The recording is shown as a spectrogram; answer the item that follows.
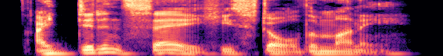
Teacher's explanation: Stress on stole changes the meaning.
